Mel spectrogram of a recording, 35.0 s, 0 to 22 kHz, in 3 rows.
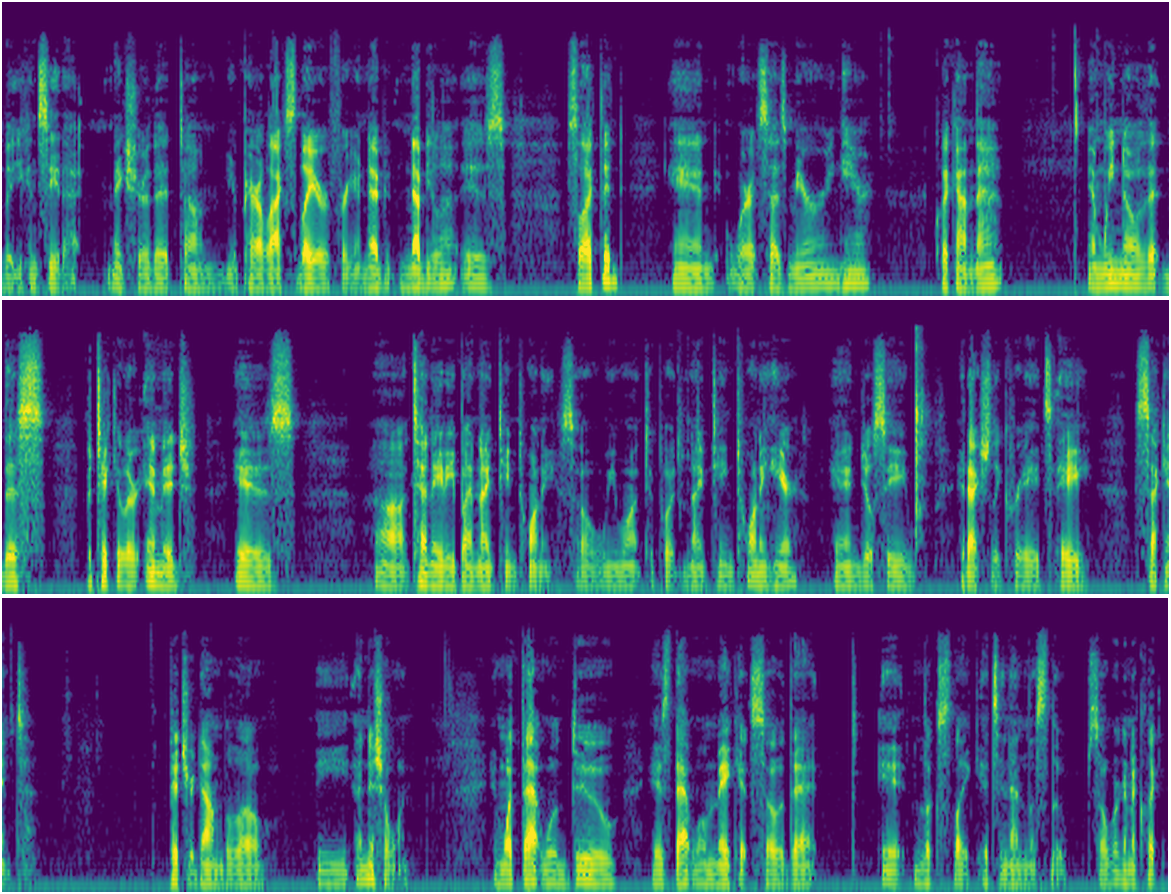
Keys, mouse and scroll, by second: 8.8 click, 10.5 click, 18.4 KP_1, 18.6 KP_9, 19.0 KP_2, 19.3 KP_0, 20.8 KP_Enter, 22.0 scroll down 2, 22.7-23.4 scroll up 4, 24.2 scroll down 2, 24.8 scroll down 2.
